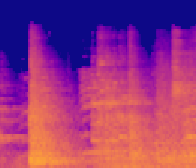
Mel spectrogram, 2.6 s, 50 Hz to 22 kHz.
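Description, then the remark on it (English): A 300-pound piece of drilling equipment, set down by three men on a training drilling rig at the Rocky Mountain Oil and Gas Training Center in Casper, Wyoming, drops with one loud, deep thud, followed by a steady rumble of metallic clatter and a few more dull knocks as work noise continues. “Three men lift a 300-pound piece of equipment on cue, then they put it down, then they lift it again.”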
